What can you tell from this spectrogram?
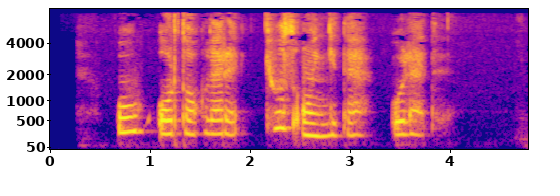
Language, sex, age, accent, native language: Uzbek, female, 18-24, Xorazm, Uzbek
